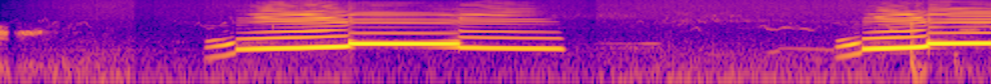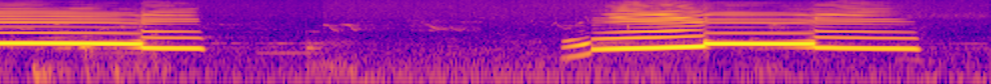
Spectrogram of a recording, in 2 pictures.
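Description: Three loud, drawn-out, piercing wailing bird calls on a lake, each sliding upward and then holding a rich, steady tone for about two seconds, separated by short quiet gaps with no talking.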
